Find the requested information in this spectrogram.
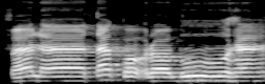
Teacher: Falanya dua harakat takrabu sama ha juga masing-masing dua harakat. Qofnya jangan lupa dipantulkan.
